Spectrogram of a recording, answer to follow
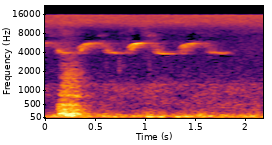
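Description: A small garden bird calling: a run of about four short, arching high whistled notes in quick succession. A short breathy sound comes near the start.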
